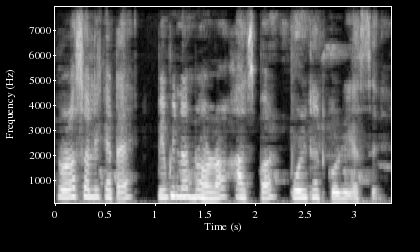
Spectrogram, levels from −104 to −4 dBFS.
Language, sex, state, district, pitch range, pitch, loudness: Assamese, female, Assam, Sonitpur, 275-320 Hz, 300 Hz, -15 LUFS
